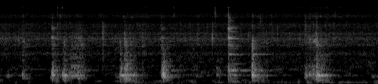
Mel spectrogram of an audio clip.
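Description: Onions fry with half a teaspoon of salt in a pan, a quiet sizzle under a series of distinct spoon scrapes and taps against the pan at an uneven rhythm, close and fairly soft, no talking.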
